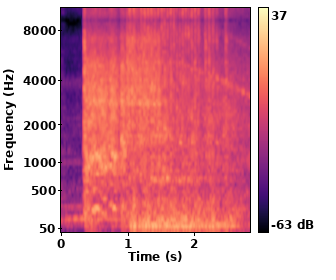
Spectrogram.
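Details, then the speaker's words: 1988 Chevy Suburban 7.4L 454 that won't stay running; pump audible but no fuel pressure on gauge. Cranks strongly but never catches and fades; crank no start, diagnosed bad fuel pump, tank to be dropped. "all right just shut it off yeah so it's a bad fuel pump we're going to have to drop the tank"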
